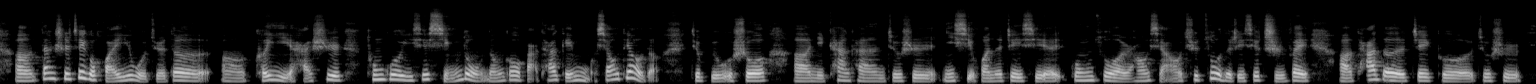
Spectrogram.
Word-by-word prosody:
嗯， 165 -1 +2
但 265 +1 +2
是 255 -1 +1
这 295 +4 +4
个 215 -4 +5
怀 205 -9 0
疑 195 +6 +2
我 190 - 0
觉 130 +1 -5
得， 180 -2 +2
嗯， 150 -2 -7
可 180 - +3
以 190 -5 +1
还 - - -6
是 200 +2 +2 0.2
通 225 0 +1
过 230 -2 +4
一 195 - 0
些 210 +5 -1
行 230 -3 -2
动 245 - +2
能 155 +3 -4
够 205 0 +1
把 195 - -7
它 200 - -3
给 160 -4 0
抹 190 -3 -4
消 210 +4 +1
掉 285 +2 +3
的。 - - -7 0.3
就 175 - -1
比 170 - -32
如 145 - 0
说， 170 0 +5 0.2
啊， 150 -1 0
你 145 -1 -4
看 185 +3 -5
看 150 -4 -6
就 160 0 -1
是 145 -2 -2
你 165 0 -2
喜 170 -1 -2
欢 150 -1 -3
的 160 - 0
这 165 0 +1
些 450 - 0
工 185 0 -1
作， 175 -6 +3
然 135 - -6
后 165 +1 -3
想 190 - -6
要 - - -5
去 205 - -3
做 245 +4 +2
的 160 - +1
这 150 - -3
些 175 +5 -2
职 145 -6 -4
位， 165 -3 +4 0.3
啊， 150 -2 0
它 215 +8 +1
的 185 -6 +7
这 170 +1 0
个 145 -4 0
就 165 - -4
是 160 -2 -3
175 Hz, 260 characters per minute, -22 LUFS, 155-205 Hz, 0.3 s, 的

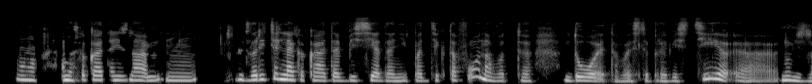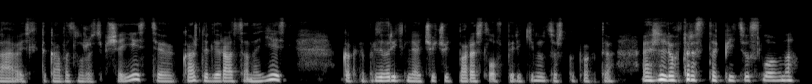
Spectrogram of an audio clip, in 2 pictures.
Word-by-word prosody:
Мгм. 210 -2 +2 0.3
А 200 - -2
может, 195 0 +4
я 205 -1 +4
не 195 - +1
знаю, 195 -1 0
м, 180 +1 -1 0.4
предварительная 220 +1 +4
какая-то 185 -3 -2
беседа 175 -1 -2
не 160 +2 -4
под 165 0 -5
диктофон, 205 - -1
а - - +1
вот, 165 -1 -7
э, 160 -1 -5 0.3
до 175 -2 +2
этого, 145 - -6
если 150 +1 -6
провести, 160 - -1
э. 175 -7 -2
Ну, 195 - +4
не 180 - +2
знаю, 150 0 -2
если 140 - -9
такая 140 -1 -5
возможность 145 -4 -6
вообще - - -1
есть, 225 -3 +1
э, 140 -2 -1
каждый 165 0 +1
ли 150 - +2
раз 150 -1 +1
она - - -1
есть. 205 +6 +3 0.5
Как-то - - -3
предварительно 170 -3 +1
чуть-чуть 155 +2 -3
парой 150 0 +3
слов - - -4
перекинуться, 170 +1 -4
чтоб - - -9
как-то, 150 0 -7 0.3
э, 185 - +5
лед 195 -1 +8
растопить, 190 -3 +3
условно. 185 0 0
180 Hz, 175 wpm, -24 LUFS, 160-200 Hz, 0.5 s, лед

